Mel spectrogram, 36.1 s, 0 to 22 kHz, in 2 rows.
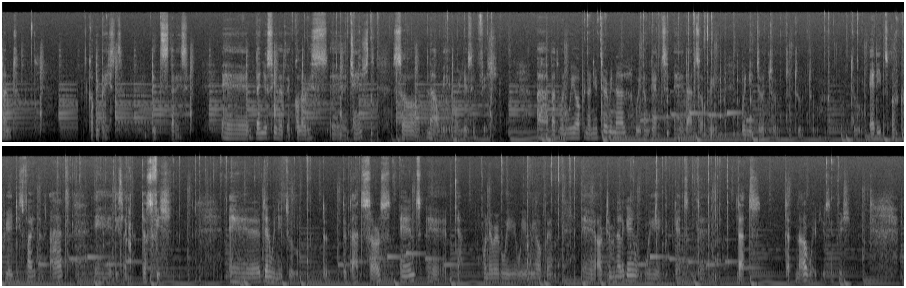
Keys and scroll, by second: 5.4-8.2 typing, 9.8 super+t, 12.5-25.8 typing, 20.2 Escape, 23.9 Tab, 25.8 Return, 26.2 super+t, 27.5 super+q, 28.0 Return, 28.5 super+space, 28.6-29.8 typing, 31.2 super+=, 31.5 super+=, 31.6 super+=, 32.2 ctrl+alt+Right, 32.3 ctrl+alt+Left.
